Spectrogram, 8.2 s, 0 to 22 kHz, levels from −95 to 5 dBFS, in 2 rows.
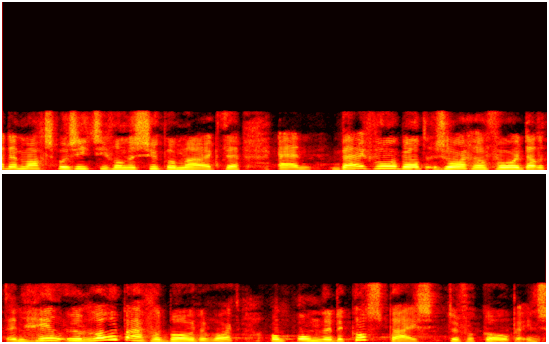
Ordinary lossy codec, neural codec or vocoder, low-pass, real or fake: none; codec, 16 kHz, 4 kbps, FreqCodec, smaller model; none; fake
